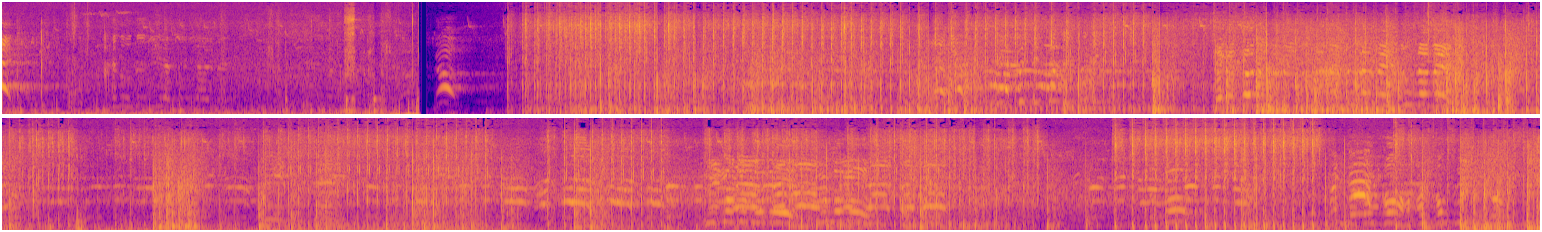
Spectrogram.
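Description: Paintball markers firing rapid strings of shots across the field, with players shouting in the background. The sound drops out briefly about four seconds in.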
